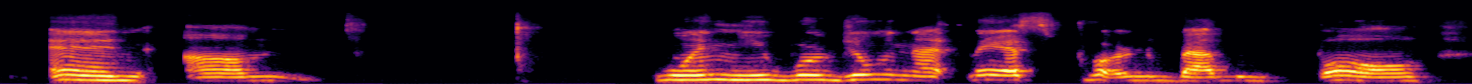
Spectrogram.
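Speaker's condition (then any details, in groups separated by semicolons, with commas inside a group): Cerebral palsy; present from birth, traumatic birth with resuscitation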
